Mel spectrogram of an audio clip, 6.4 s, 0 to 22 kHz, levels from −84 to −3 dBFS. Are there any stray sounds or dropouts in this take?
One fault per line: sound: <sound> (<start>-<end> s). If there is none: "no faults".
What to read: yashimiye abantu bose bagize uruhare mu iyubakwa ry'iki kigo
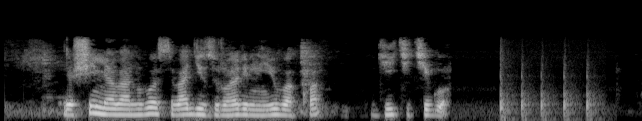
sound: thud (5.0-6.1 s)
